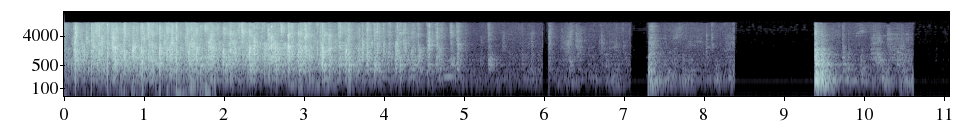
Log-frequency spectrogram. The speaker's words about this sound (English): And I think with that, we'll have to wrap up our final panel. So please join me to thank our 3 panelists with a round of applause.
